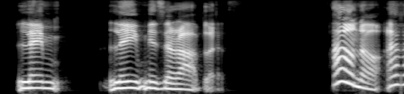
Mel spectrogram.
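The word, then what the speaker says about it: Les Misérables: Because I don't pronounce the S. Les Miserables.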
